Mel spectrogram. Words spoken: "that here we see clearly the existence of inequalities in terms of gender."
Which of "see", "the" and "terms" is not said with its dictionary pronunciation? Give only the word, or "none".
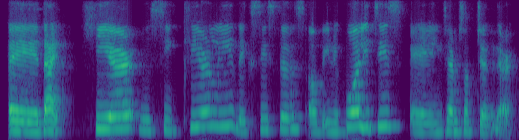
terms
